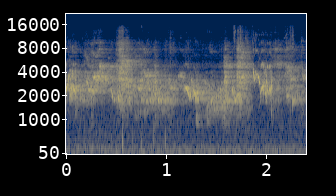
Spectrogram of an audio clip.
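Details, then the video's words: Several budgies chattering in a busy stream of squeaks, trills and scratchy warbles, with a few sharp clicks near the middle and a louder burst of chirps toward the end. "Budgie sound"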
